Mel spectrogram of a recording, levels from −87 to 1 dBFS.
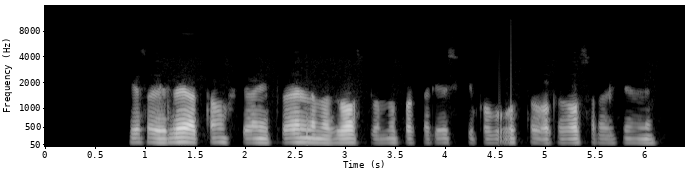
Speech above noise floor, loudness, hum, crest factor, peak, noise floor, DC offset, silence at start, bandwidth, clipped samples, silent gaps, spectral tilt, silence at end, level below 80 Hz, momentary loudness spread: over 66 dB; -23 LUFS; none; 22 dB; -2 dBFS; under -90 dBFS; under 0.1%; 0.85 s; 4.4 kHz; under 0.1%; none; -11.5 dB/octave; 0.3 s; -56 dBFS; 18 LU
